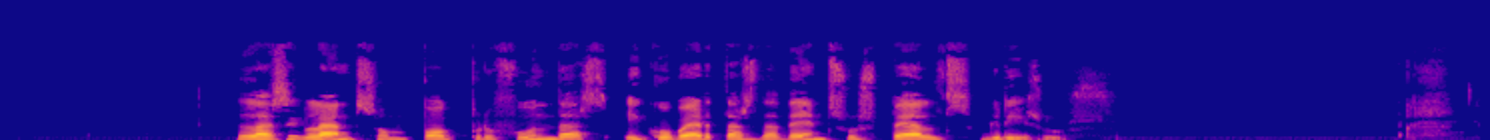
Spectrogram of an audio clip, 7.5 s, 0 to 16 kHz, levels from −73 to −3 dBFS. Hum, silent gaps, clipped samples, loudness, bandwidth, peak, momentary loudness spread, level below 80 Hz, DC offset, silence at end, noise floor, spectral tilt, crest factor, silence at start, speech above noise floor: none; none; under 0.1%; -22 LUFS; 11.5 kHz; -2 dBFS; 11 LU; -76 dBFS; under 0.1%; 0.25 s; -72 dBFS; -5 dB/octave; 22 dB; 1.2 s; 49 dB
